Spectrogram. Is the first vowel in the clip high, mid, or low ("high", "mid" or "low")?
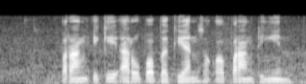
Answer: mid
